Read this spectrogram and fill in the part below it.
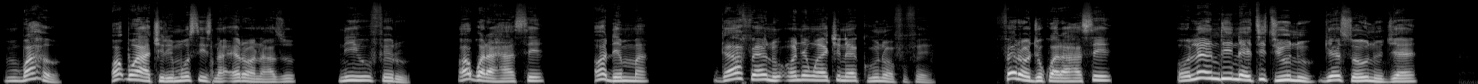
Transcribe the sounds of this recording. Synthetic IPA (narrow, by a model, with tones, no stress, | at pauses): ŋ͡m̩˨ɡ͡ba˦ɦʊ̰˨ | ɔ˦k͡pʊ˦ɣa˨t͡ʃi˨ɾi˨mo˦si˦s̬na˨e˦ɾɔ˨na̰˨zʊ˦ | ni˦ɦu˦fe˦ɾo̰˨ | ɔ˦ɡʷa˨ɾa˨ɦa˨sɪ˦ | ɔ˦dɪ˨m̩˦ma˦ | ɡa˦a˦fe˦nu˨ʔo˦ɲe˦ŋʷa˦t͡ʃi˦ne˦ku˨˦nu˨ɔ˨fu˨fḛ˨ | fe˦ɾo˨d͡ʒʊ˨kʷa˨ɾa˨ɦa˨sɪ˦ | o˨le˦n̩˦dɪ˦ne˨ti˦ti˨u˦nu˨ɡe˦so˨˦u˦nu˨d͡ʒeː˦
